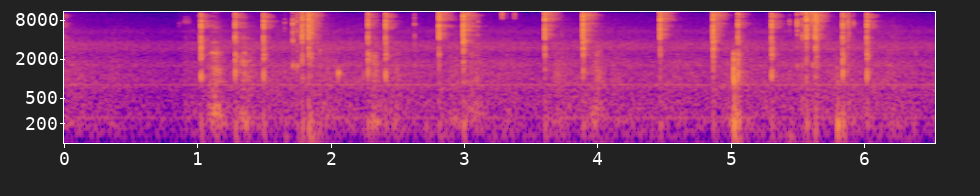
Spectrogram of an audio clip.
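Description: Irregular clicking and tapping of a computer keyboard and mouse, about three clicks a second, starting about a second in.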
